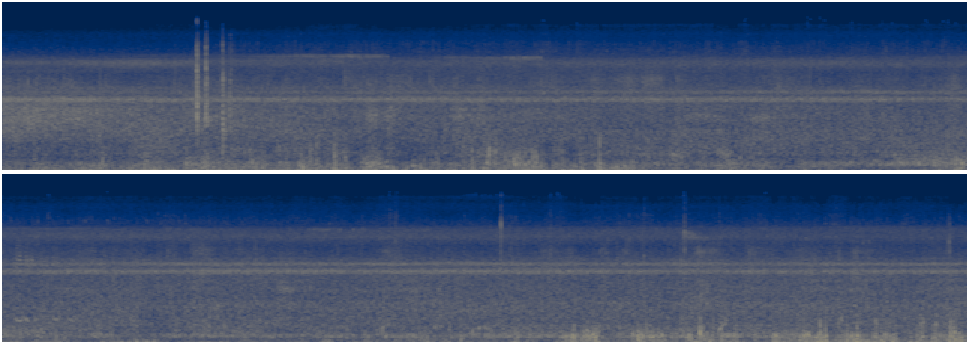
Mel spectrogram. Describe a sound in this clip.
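Bicycle tyres roll over a paved path.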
